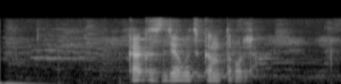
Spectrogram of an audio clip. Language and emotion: Russian, neutral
